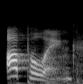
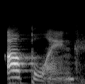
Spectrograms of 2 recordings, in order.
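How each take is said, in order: First: The stress is on the first syllable. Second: The same.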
